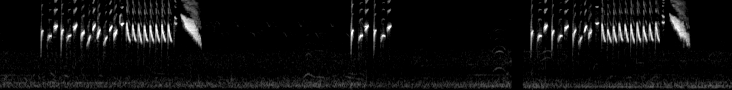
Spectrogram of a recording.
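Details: Goldfinch from Jbel Wahch near Constantine giving three bursts of song: long fast trills of high metallic notes, a short middle fragment, each longer phrase closing with a buzzy falling slur, over faint low noise.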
